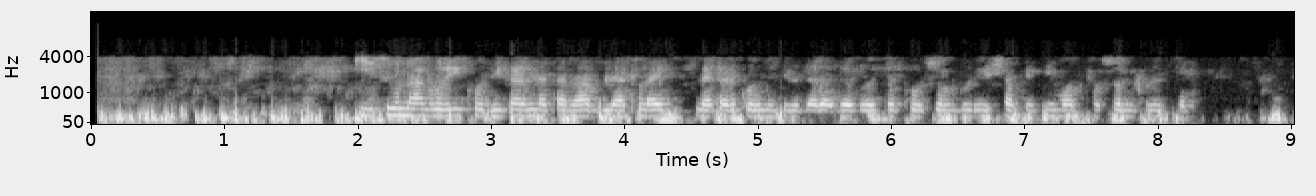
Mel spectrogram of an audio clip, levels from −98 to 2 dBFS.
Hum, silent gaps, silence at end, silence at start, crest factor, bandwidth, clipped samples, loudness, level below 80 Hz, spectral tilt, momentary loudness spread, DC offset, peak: none; none; 0.05 s; 0.05 s; 14 dB; 4.1 kHz; under 0.1%; -16 LUFS; -28 dBFS; -11.5 dB/octave; 6 LU; under 0.1%; -2 dBFS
